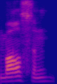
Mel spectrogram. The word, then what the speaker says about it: Malson: and this week we have on Mr Brandon mson did I pronounce that right it is that was good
